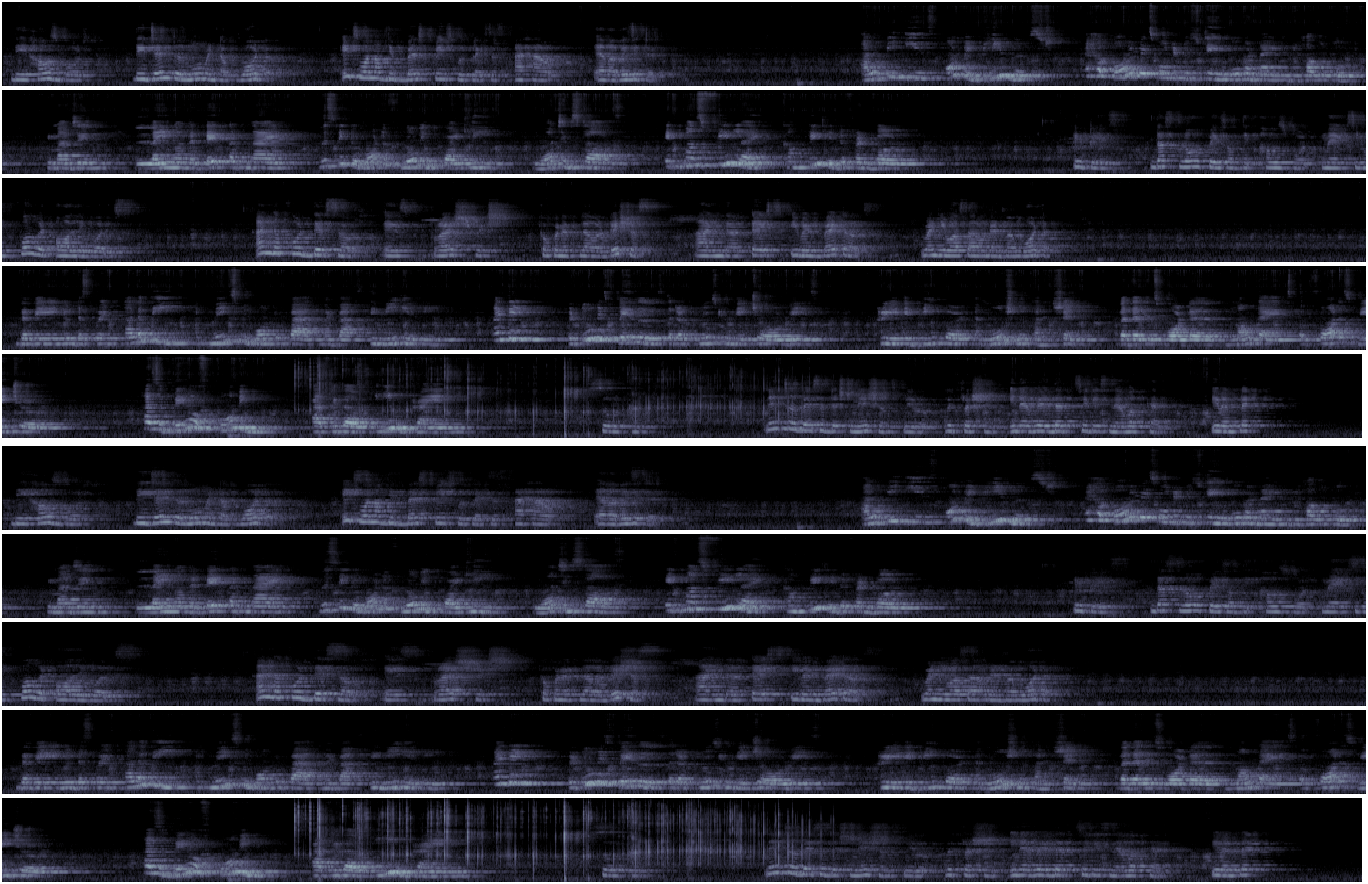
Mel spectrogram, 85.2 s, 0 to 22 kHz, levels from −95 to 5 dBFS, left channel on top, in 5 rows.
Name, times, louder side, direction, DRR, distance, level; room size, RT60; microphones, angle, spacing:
voice 1, 0.1-1.0 1.6-3.4 4.2-6.9 7.4-8.2 30.4-31.0 31.4-35.7 37.3-38.5 38.8-40.4 40.8-42.2 42.4-45.0 45.6-47.2 75.5-76.2 76.9-77.1 77.7-82.8 83.3-83.8, left 2 dB, 60° left, 1 dB, 3.2 m, -51 dB
voice 2, 10.7-13.0 13.5-16.9 17.6-18.3 18.7-20.6 21.0-23.2 23.7-24.7 25.3-28.4 51.3-56.7 57.3-57.8 58.2-61.3 62.1-64.7 65.1-68.8 70.0-71.5 72.1-73.9, left 1 dB, 85° left, 4 dB, 7.5 m, -46 dB
Crushing, 71.9-78.6, right 13 dB, 75° right, 0.9 m, -51 dB
27.0 x 24.5 x 9.0 m, 1.3 s
head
